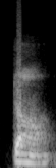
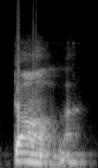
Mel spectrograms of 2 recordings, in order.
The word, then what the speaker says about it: dumb: dump don't dump your garbage on my porch dump as in come kind of bringing your garbage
